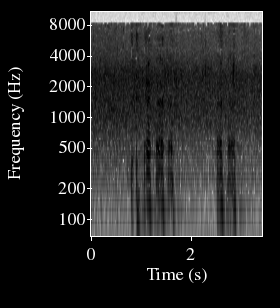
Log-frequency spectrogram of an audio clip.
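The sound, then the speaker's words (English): Steady audience clapping makes a dense, continuous patter, with a voice briefly speaking over it in a couple of short bursts. “Your clapping is very jealous and very envious.”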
